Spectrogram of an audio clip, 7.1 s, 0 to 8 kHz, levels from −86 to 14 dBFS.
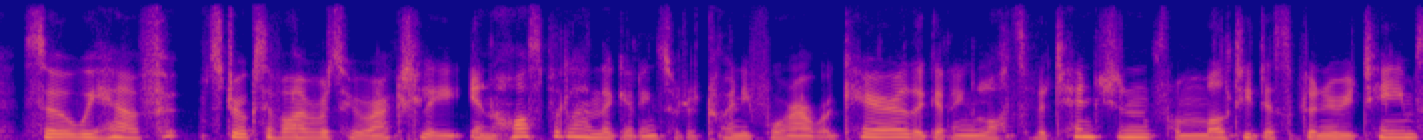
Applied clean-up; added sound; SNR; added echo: none; none; none; none.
